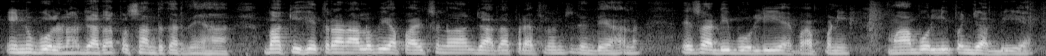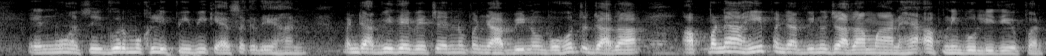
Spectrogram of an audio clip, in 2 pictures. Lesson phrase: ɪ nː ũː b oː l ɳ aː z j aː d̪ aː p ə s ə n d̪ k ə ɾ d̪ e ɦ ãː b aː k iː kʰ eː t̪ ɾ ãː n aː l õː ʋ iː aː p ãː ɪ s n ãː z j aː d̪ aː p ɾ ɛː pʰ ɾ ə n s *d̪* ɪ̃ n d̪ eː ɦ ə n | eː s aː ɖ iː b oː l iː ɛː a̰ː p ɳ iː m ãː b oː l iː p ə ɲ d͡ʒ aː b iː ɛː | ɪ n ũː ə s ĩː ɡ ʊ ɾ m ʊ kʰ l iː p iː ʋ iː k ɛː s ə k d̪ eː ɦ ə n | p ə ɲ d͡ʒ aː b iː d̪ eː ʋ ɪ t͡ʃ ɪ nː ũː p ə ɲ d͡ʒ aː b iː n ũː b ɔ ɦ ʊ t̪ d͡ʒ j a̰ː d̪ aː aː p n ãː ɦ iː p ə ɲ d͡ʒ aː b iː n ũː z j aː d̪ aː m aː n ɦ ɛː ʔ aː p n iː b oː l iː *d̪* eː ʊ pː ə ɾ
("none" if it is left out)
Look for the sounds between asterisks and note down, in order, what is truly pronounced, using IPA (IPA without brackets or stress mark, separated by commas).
d̪, d̪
